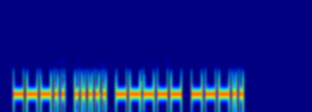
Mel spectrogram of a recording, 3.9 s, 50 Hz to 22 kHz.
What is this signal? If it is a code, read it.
Morse code, heard as a keyed tone, about 28 wpm, 700 Hz. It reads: 8508
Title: Numbers - 4-Digit 28wpm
